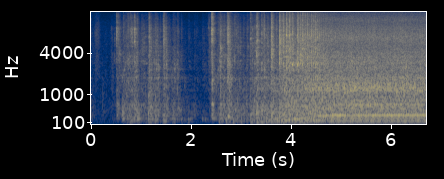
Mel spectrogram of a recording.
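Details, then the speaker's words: Kohler-engined lawnmower before its carburetor is changed: a few pulls, then it fires and holds a steady, even high-pitched drone with no misses or surging; it runs perfectly fine. "okay so the lawnmower runs perfectly fine"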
